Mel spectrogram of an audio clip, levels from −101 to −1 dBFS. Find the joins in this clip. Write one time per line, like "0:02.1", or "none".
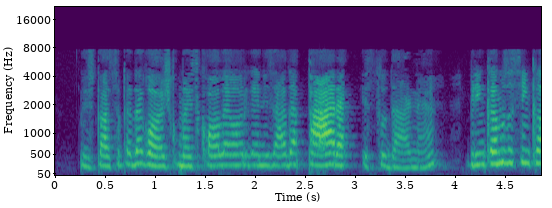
none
